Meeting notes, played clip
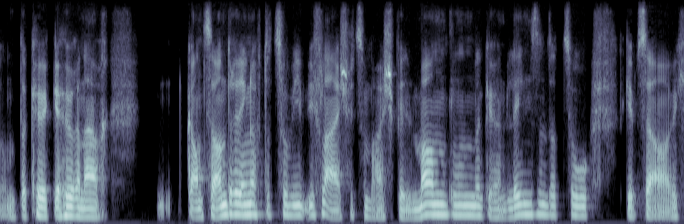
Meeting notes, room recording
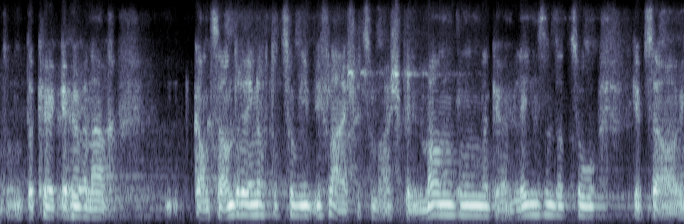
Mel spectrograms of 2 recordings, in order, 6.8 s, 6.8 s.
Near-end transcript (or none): none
